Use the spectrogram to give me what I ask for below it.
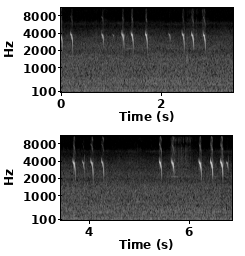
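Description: A bird calls in repeated high, thin chirps, each short and dropping slightly in pitch. The chirps come in loose clusters with gaps between them, over a steady low background rumble.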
